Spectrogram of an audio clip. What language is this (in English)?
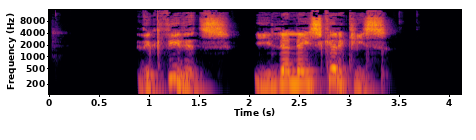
Kabyle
